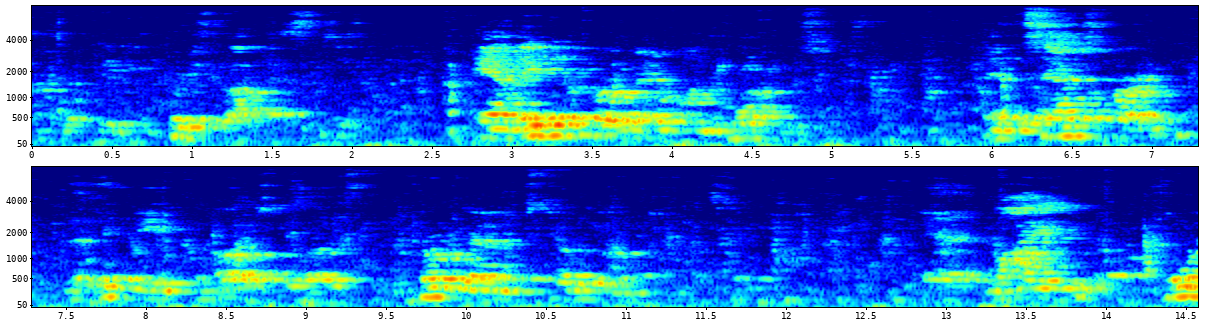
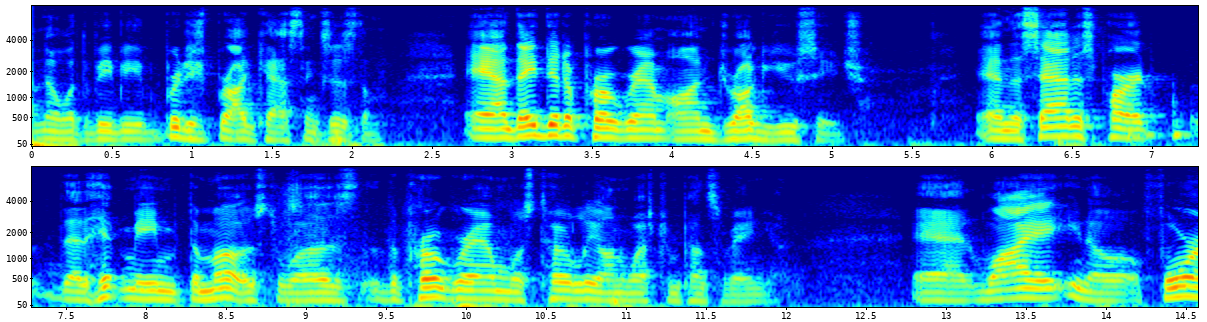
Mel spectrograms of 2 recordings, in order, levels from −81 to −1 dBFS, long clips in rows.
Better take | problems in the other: second | noise reduction (classical method WPE with log-MMSE)

